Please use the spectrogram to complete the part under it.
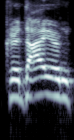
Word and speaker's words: gridiron: It's gridiron crew because it's like iron brew, so you run it together.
